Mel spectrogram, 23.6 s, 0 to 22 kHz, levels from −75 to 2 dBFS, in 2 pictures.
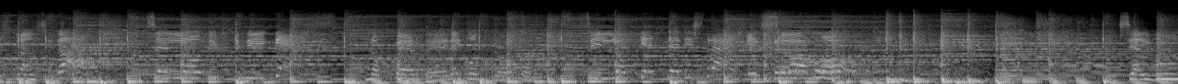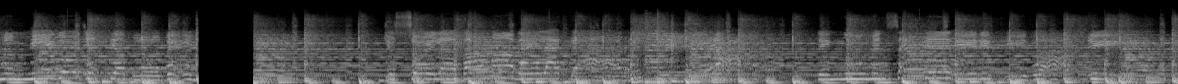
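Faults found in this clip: Audio dropout to a faint residue, 13.76 to 14.32 s (about 0.56 s). Signal cuts out abruptly, leaving only hiss roughly 45 dB below programme level, then returns mid-flow. Likely an upstream source or capture interruption with the downstream path still live. Steady hiss through the gap separates it from a digital mute (true silence) and from a fade or natural pause (gradual edges).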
